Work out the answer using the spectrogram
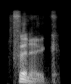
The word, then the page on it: Finnic: British English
